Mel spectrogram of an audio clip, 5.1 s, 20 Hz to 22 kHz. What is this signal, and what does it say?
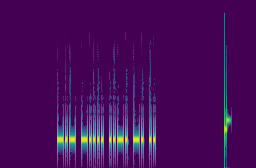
Morse code, heard as a keyed tone, about 32 wpm, 700 Hz. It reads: K6FNI
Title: USA Call Signs - 3x Character Spacing - 30wpm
